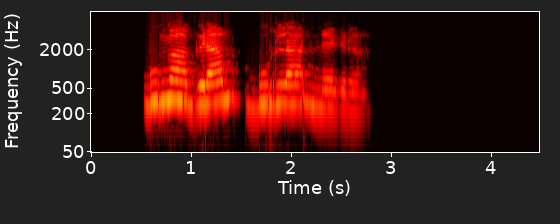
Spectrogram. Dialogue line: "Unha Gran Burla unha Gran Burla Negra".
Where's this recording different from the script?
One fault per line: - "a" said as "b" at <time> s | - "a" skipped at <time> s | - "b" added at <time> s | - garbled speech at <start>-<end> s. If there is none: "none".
- "unha Gran Burla" skipped at 2.0 s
